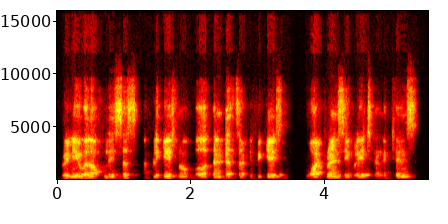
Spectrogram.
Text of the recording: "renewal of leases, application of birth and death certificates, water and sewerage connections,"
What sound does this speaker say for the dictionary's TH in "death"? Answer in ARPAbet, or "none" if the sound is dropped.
S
